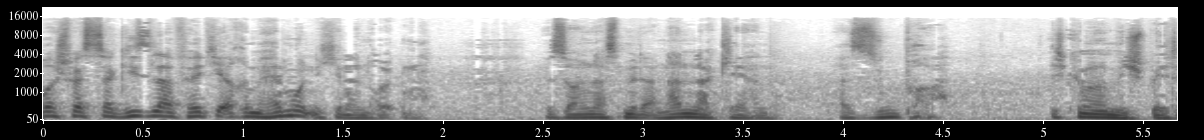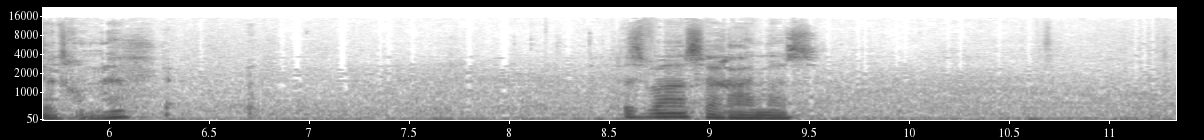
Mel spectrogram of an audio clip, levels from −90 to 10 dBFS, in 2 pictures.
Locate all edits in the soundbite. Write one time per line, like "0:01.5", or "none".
0:03.6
